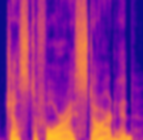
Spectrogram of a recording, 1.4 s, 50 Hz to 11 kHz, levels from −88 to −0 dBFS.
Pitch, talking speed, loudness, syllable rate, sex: 225 Hz, 165 wpm, -17 LUFS, 5.6 syllables/s, female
